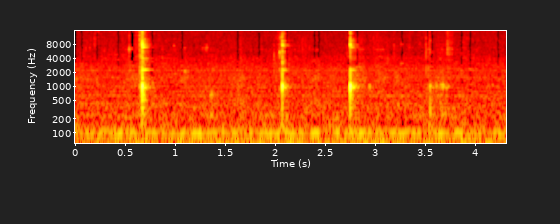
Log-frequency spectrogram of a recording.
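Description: Metal fork clinking against a ceramic salad bowl: three sharp, ringing clinks, one under a second in and two close together near the end of the second and third seconds.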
